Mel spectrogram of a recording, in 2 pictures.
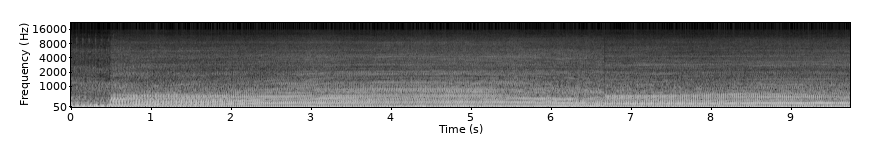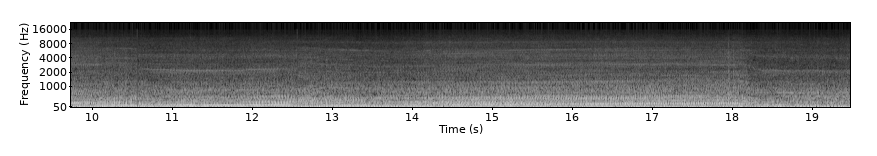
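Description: Honda Africa Twin's parallel-twin engine running under load on a climb, heard from the rider's seat. Its note rises and falls with the throttle and steps in pitch at several gear changes.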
